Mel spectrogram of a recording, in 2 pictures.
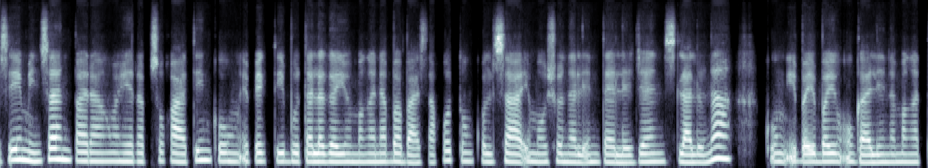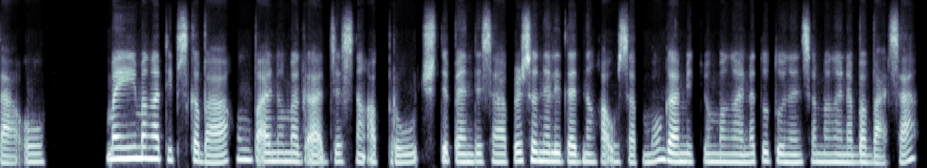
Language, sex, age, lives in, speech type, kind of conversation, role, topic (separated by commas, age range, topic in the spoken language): Filipino, female, 25-29, Philippines, read, expert-assistant, asker, Paano mo malalaman kung mapagkakatiwalaan ang babasahin tungkol sa emotional intelligence?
